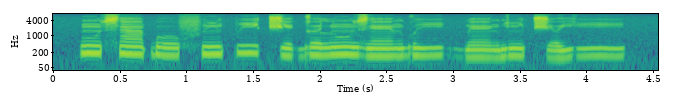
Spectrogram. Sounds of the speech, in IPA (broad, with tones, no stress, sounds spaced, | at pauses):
ũ˧ s ã˧ ɓ o˨ f ĩ˧ p i˦ t͡ʃ e˨ ɡ ə˧ l ũ˦ z ɛ̃˨˦ ɡʷ iː˧ ɡ͡b ɛ̃˨ ɡ ĩ˧ t͡ʃ ə˨ j i˦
